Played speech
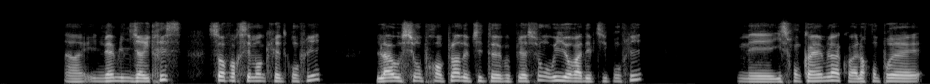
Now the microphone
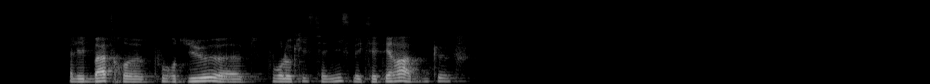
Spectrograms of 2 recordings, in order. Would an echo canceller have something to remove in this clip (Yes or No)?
No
